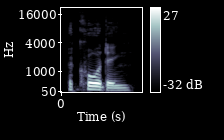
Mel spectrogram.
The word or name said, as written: according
